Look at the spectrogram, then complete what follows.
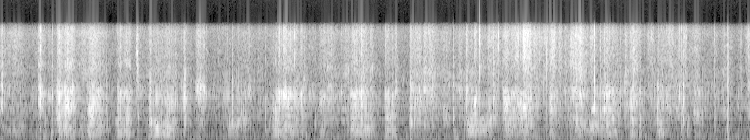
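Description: A Basset hound making short, repeated vocal sounds, mixed with scattered clicks and knocks.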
